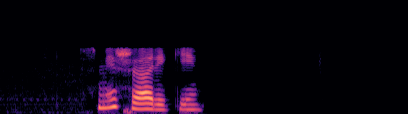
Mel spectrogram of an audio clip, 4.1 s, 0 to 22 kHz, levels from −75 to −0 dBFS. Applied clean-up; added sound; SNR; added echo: none; none; none; none.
